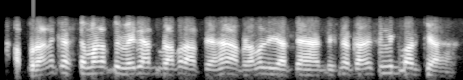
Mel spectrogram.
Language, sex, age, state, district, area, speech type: Hindi, male, 60+, Bihar, Muzaffarpur, rural, conversation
